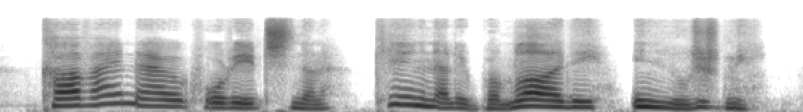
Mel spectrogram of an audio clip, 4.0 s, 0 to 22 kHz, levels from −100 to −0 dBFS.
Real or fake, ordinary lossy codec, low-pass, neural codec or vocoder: fake; none; 10.8 kHz; codec, 16 kHz in and 24 kHz out, 0.4 kbps, LongCat-Audio-Codec, four codebook decoder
